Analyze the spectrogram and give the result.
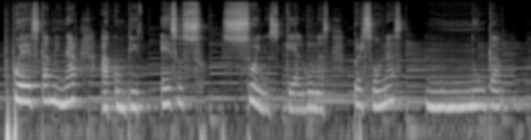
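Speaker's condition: Stuttering; severe stuttering, long-standing, speech therapies with friend's help; stutters while giving public conferences, working to improve; audible stuttering in public speaking, uses smile while stuttering; prolonged sounds

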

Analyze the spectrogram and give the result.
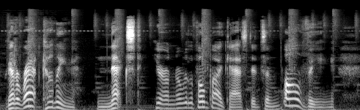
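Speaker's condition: No condition

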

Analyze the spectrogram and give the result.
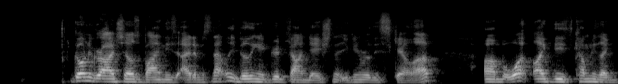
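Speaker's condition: No condition

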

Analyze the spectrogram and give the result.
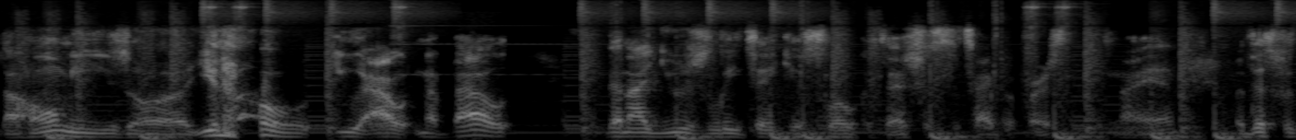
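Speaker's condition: No condition

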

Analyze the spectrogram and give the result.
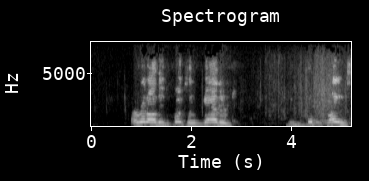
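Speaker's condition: Cerebral palsy; speech too slow to keep pace with thoughts

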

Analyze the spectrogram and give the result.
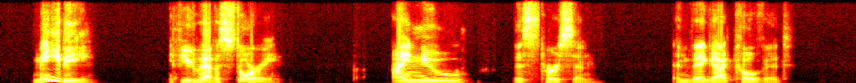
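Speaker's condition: No condition

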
